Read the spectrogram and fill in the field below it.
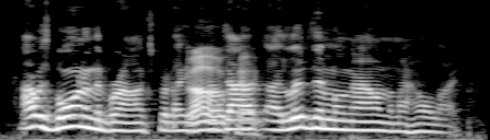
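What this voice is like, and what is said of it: New York accent. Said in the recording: “I'm always a New Yorker. I still talk to people that say, you're from New York. You can tell my accent.”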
